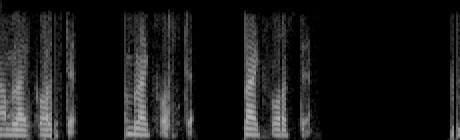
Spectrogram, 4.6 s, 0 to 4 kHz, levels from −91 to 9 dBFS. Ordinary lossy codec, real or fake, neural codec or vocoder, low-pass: AAC, 32 kbps; real; none; 3.6 kHz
